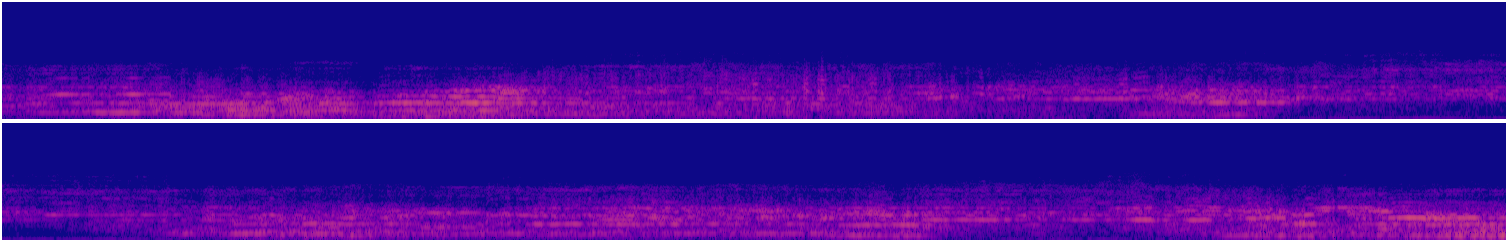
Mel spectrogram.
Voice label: an unsettling alien voice

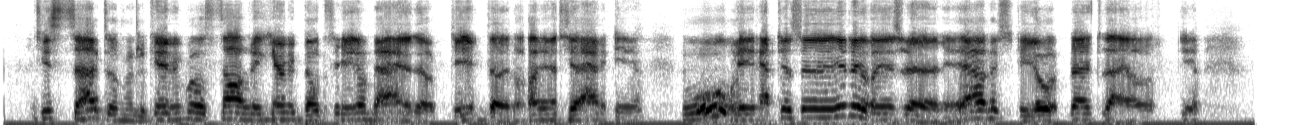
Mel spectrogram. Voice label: not today buddy not today, assertive

